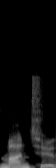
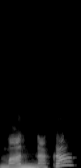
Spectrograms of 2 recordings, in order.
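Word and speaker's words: 真ん中: So you would assume that this is Manchu. That is a totally logic assumption to make. But it should actually be pronounced as Mannaka, I believe. Manchu sounds disgusting. Yep, it is Mannaka.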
